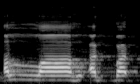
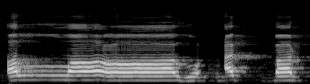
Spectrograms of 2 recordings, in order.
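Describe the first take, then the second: First: It is said short and quick. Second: It is said slowly and drawn out.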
